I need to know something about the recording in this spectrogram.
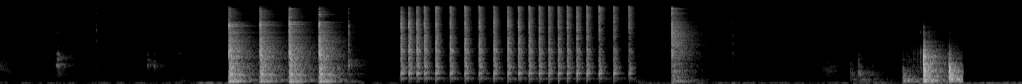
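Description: Hammer striking a steel pin punch set in the centre hole of an old faucet handle clamped in a bench vise, knocking out the piece in its centre. There are a few separate ringing blows, then a fast even run of about ten blows a second lasting over two seconds, one more blow, and a short group of blows near the end.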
